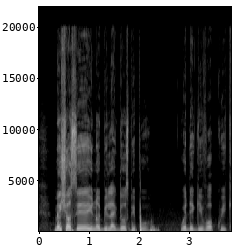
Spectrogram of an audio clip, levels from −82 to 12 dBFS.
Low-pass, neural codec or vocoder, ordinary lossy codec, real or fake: none; none; none; real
